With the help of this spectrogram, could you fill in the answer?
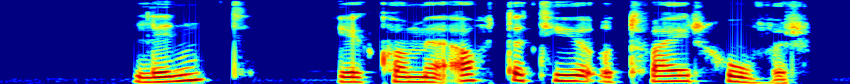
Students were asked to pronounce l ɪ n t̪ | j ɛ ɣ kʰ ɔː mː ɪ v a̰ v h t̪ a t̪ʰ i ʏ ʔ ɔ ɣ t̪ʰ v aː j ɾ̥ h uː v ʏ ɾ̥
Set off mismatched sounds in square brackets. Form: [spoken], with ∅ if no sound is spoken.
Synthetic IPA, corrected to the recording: l ɪ n t̪ | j ɛ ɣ kʰ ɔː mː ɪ [ð] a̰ [w] h t̪ a t̪ʰ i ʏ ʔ ɔ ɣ t̪ʰ v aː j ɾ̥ h uː v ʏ ɾ̥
